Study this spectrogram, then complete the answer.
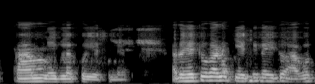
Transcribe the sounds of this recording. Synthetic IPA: kamejbilaɡ̚kːoɹiasilɛaɹuhetukaɹɔnɛkiasilɛejtuaɡɔt

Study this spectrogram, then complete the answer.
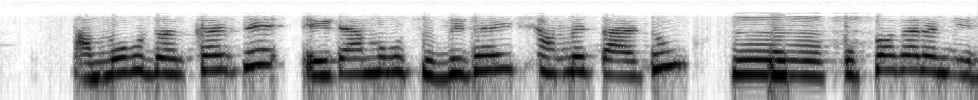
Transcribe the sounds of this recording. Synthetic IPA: a̰mɔkd̪ɔɾkaɾzeejʈaːmɔksubid̪ʱajt͡ʃʰamlet̪aʈu | upɔkaɾaniɾ

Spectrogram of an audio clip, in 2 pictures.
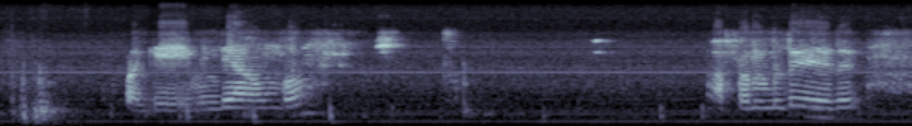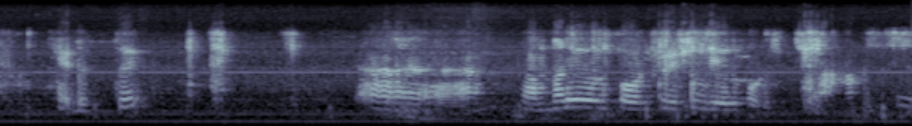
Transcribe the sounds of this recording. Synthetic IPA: ɐpːɐɡeːmindeaːʋumboː | ɐ̰pːɐmːɽeðɨ | ḛɽut̪ːɨ | nɐmːɐɭeoɾupoːsreːʂɐnt͡ɕejɐðukoɽukːiɐaːɦɐ

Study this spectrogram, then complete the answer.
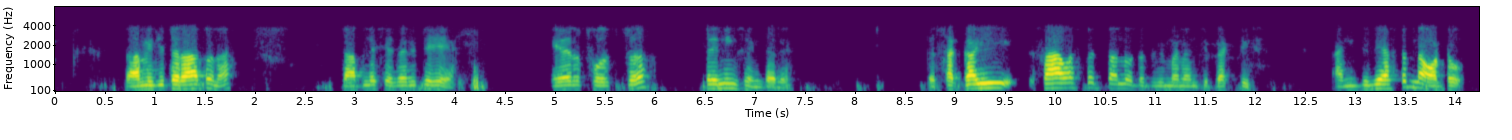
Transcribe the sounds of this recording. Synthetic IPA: t̪əɾam̤iːd͡ʑit̪ʰəɾaɦt̪ona | t̪əɾapljaɕed͡zaɾit̪eɦe | eəɾfʰoɾst͡sə | ʈɾeniŋɡseɳʈəɾɦe | t̪əɾsəkaɭiːsəɦaʋəst̪ət̪̚t͡saloɦot̪ət̪umiːmənaɲt͡ɕiːpɾæk̚ʈis | a̰ɽ̃it̪̬it̪ʰeəst̪ət̪naɔʈo

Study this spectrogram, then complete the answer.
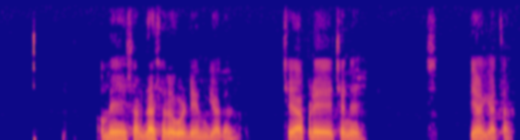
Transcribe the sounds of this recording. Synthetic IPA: ə̰mẽːsəɾd̪aːsəɾoːʋəɾɖeːmɡjaːt̪aː | t͡ʃʰeːaːpɽeːt͡ʃʰeːne | t̪ɪjãːɡjaːt̪aː

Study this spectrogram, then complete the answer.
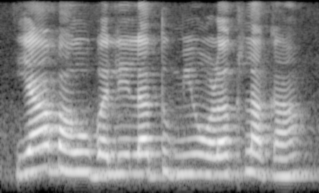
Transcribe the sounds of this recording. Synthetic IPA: jabʱaubəlilat̪um̤iːɔɭəkʰlaɡã

